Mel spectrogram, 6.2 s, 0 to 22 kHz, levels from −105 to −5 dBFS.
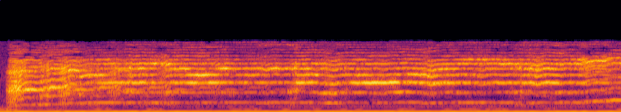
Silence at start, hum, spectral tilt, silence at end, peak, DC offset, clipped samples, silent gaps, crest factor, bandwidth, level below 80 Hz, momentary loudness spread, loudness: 0 s; none; 0.5 dB/octave; 0 s; -4 dBFS; 3%; under 0.1%; none; 14 dB; 5 kHz; -58 dBFS; 4 LU; -19 LUFS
